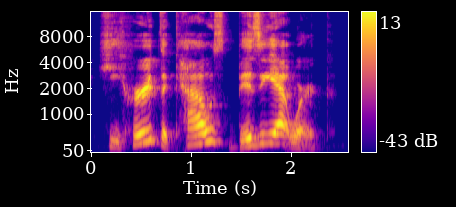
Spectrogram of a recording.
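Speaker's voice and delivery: plain reading voice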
